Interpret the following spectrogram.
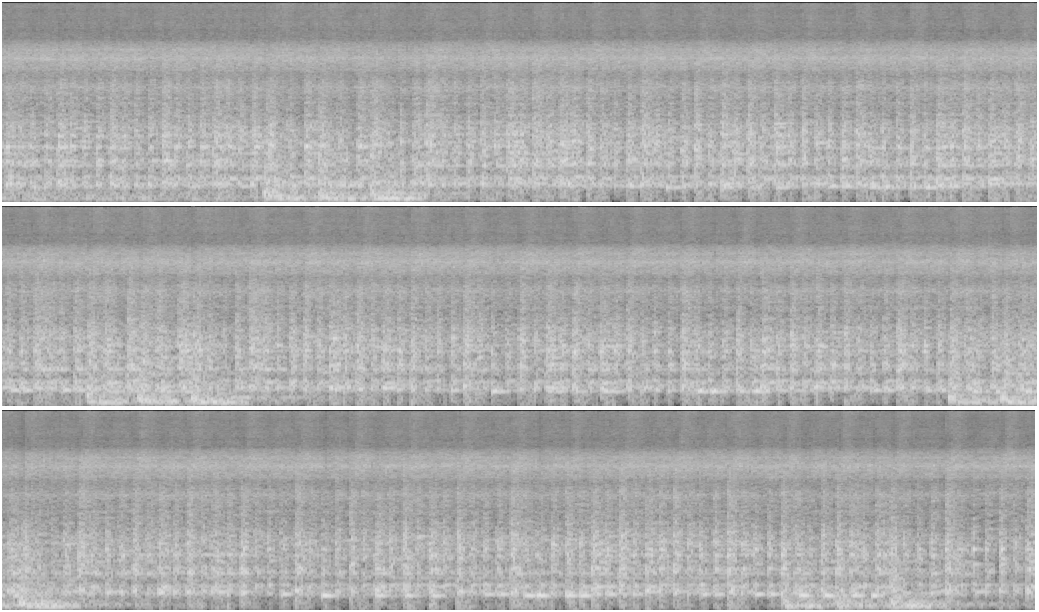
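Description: A Kerala thambolam percussion ensemble playing loud and without pause. Large rawhide-headed drums are beaten with sticks under a continuous clash of brass hand cymbals, and deeper drum passages swell in about every six seconds.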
